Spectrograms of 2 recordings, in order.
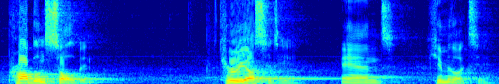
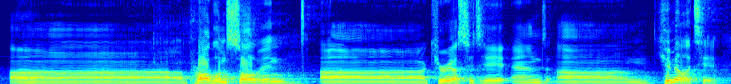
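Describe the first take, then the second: First: The list flows without any filler sounds. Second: Filler sounds like uh and um interrupt the list. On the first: The speaker calls it right. "Here's go the first one" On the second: The speaker calls it wrong. "Filler words"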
